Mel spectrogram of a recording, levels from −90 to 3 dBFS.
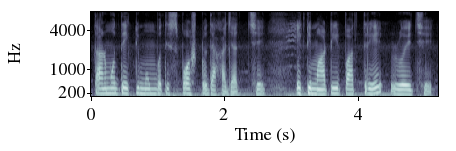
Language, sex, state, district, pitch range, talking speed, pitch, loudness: Bengali, female, West Bengal, Cooch Behar, 160-185 Hz, 125 wpm, 175 Hz, -18 LUFS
